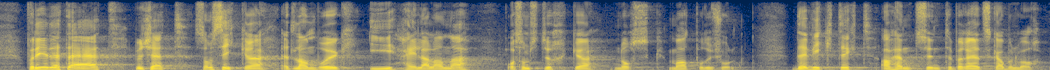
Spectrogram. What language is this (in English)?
Norwegian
